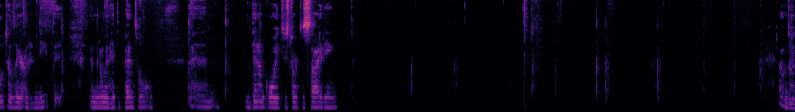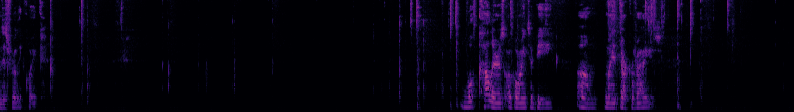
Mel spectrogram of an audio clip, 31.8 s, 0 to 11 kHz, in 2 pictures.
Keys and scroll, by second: 2.8 p, 25.0 space, 26.1 space, 29.5 n.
